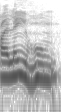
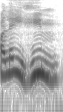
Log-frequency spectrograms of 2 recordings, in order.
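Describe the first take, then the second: First: The final syllable has a u vowel. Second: The final syllable has an i vowel. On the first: "কোনো কোনো ডায়ালেক্টে এই হিমটাকে হুম পড়ে" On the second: "এই যে আলাই হিম"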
